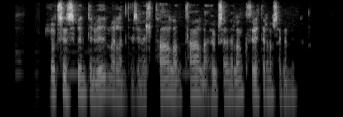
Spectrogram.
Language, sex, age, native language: Icelandic, male, 20-29, Icelandic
